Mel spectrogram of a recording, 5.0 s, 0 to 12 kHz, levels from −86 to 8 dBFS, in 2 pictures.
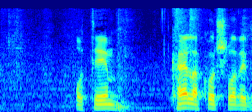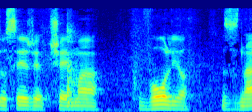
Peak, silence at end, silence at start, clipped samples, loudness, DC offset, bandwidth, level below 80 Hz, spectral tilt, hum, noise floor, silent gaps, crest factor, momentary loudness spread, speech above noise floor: -8 dBFS; 0 s; 0 s; under 0.1%; -28 LUFS; under 0.1%; 9.6 kHz; -68 dBFS; -3 dB/octave; none; -53 dBFS; none; 22 dB; 17 LU; 25 dB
